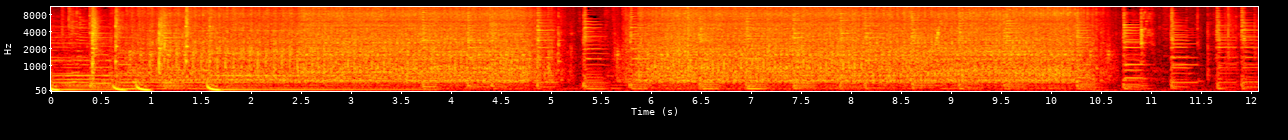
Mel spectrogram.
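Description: Brother serger (overlock machine) running fast as fabric is fed through it. It runs in two long stretches, with a short pause about five seconds in, and stops near the end. Guitar background music plays along with it.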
